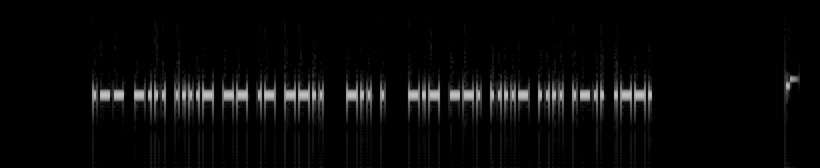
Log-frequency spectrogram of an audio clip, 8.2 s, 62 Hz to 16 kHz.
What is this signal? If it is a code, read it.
Morse code, heard as a keyed tone, about 34 wpm, 700 Hz. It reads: WB4MAZ DE KG4HLP
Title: USA Callsign DE Callsign - 6 Characters - 35wpm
